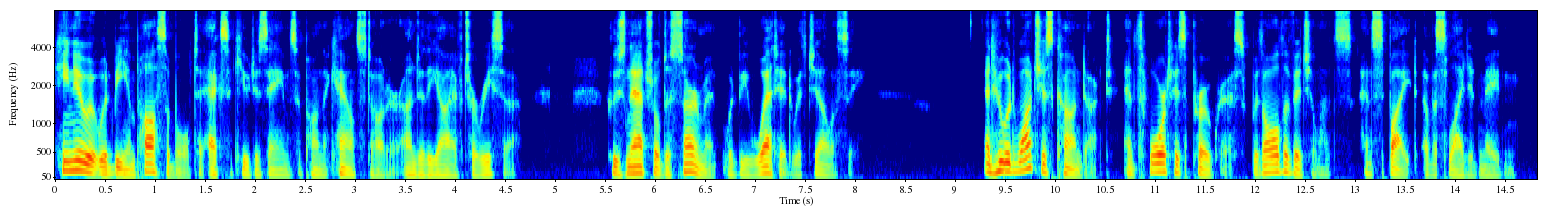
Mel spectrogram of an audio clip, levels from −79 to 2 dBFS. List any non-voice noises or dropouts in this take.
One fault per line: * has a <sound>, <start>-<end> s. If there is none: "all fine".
all fine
